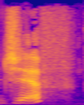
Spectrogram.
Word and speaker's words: GIF: because the inventor of the word GIF pronounces it GIF and has been very clear, like the peanut butter.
